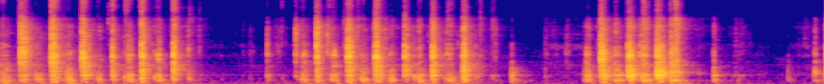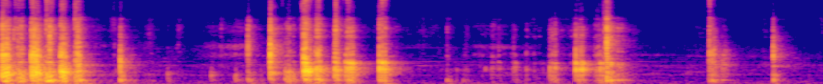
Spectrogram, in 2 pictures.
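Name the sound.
cutting lemongrass in the middle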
